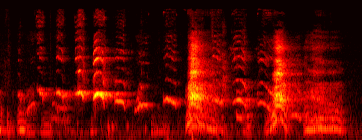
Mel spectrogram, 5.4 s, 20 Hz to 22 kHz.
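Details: Several 25-day-old F1 Goldendoodle puppies indoors at 11pm: drawn-out whining cries, then two louder harsh yelping barks standing out, followed by more tonal whimpers.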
